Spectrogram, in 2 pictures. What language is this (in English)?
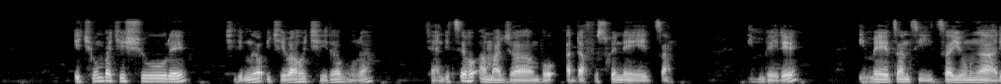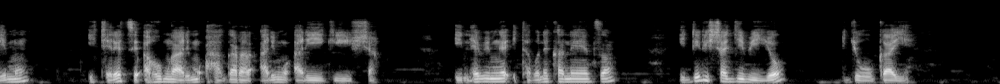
Rundi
